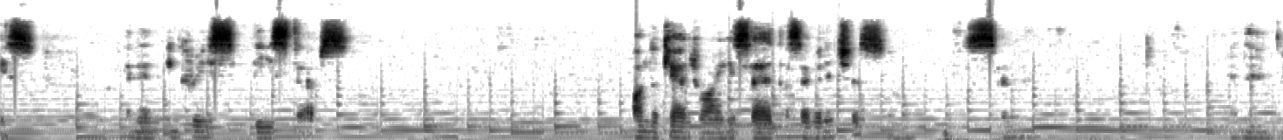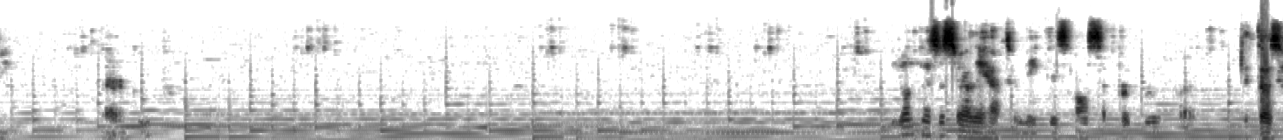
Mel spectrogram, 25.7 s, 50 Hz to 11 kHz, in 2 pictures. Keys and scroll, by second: 0.2 p, 7.7 p, 10.6 Return, 12.5 space.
